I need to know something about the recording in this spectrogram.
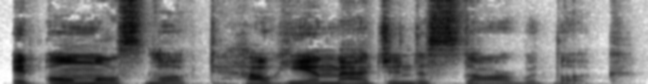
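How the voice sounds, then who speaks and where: A man narrating a science-fiction audio drama in a calm, measured storytelling manner. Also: low voice.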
